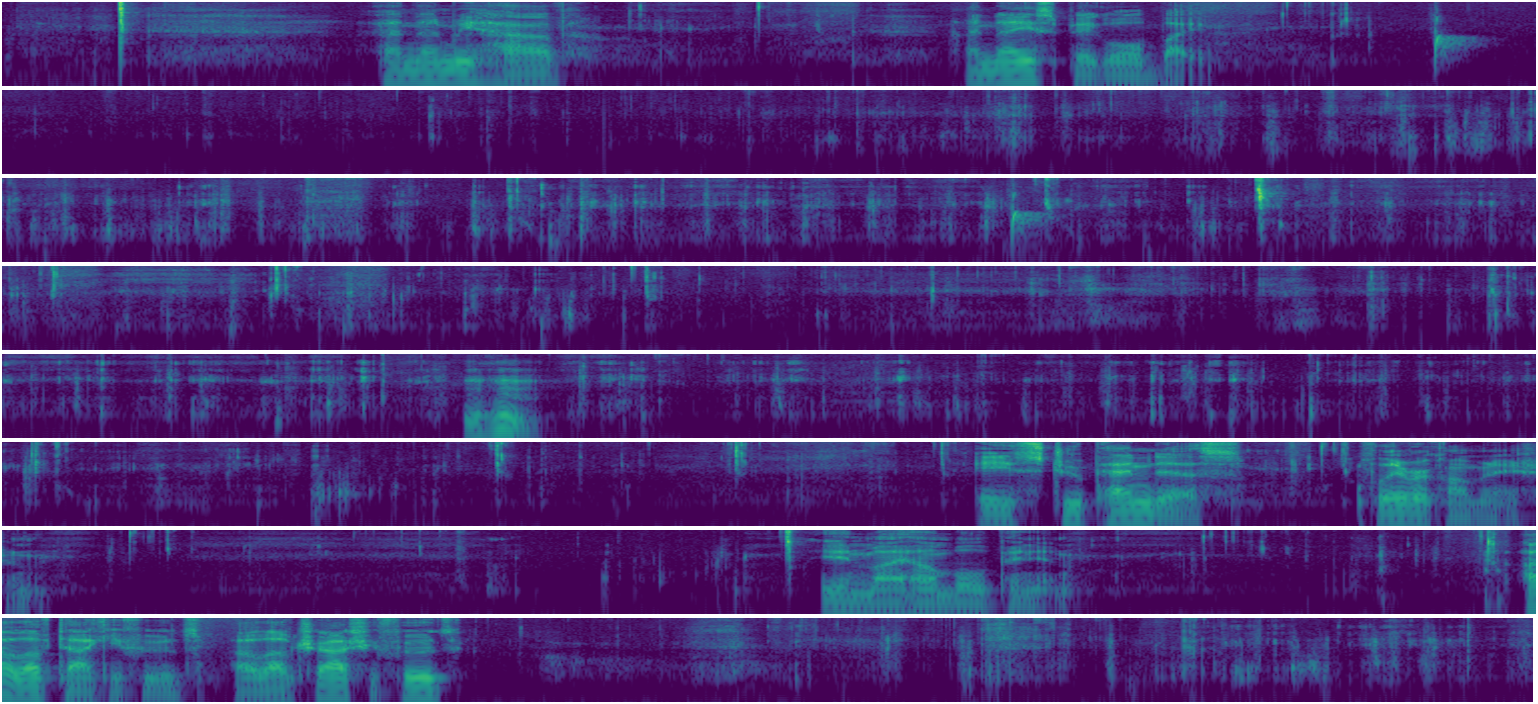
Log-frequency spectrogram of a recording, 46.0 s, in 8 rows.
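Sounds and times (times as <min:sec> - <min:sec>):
crunchy chewing: 0:04.5 - 0:32.4, 0:42.0 - 0:46.0
low mouth sound: 0:24.7 - 0:25.1.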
